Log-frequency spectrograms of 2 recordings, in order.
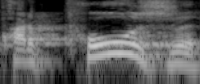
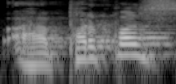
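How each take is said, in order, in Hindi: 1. दूसरा अक्षर 'pose' जैसा सुनाई देता है। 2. दूसरा अक्षर 'pus' जैसा सुनाई देता है। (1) "इसको पर्पोज नहीं पढ़ेंगे" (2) "यहाँ पे ओ साइलेंट होगा और इसको पढ़ेंगे पर्पस"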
